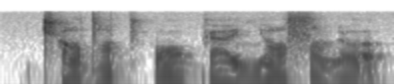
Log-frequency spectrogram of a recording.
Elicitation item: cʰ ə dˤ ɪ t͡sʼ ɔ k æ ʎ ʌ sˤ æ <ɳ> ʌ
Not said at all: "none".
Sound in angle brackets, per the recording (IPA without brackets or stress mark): ɳ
